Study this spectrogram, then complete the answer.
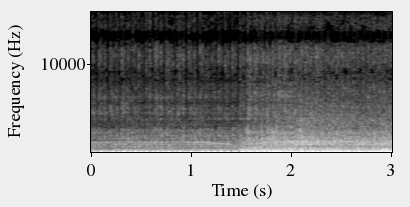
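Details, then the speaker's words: Cub Cadet LX42 XT2 Enduro lawn tractor, model 13AZAICS010, fuel-injected Kohler twin-cylinder engine, 42-inch deck, restarted and blades engaged: steady low thrum that firms up as the blades bite in, even beat, no knocks; running normally under load. "I have to push the clutch in, hit the button, start it up. Okay, so I'm going to engage the blade."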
